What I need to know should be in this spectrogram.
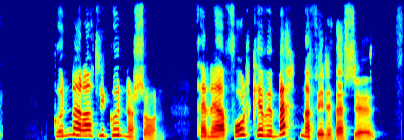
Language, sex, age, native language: Icelandic, male, 11, Icelandic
